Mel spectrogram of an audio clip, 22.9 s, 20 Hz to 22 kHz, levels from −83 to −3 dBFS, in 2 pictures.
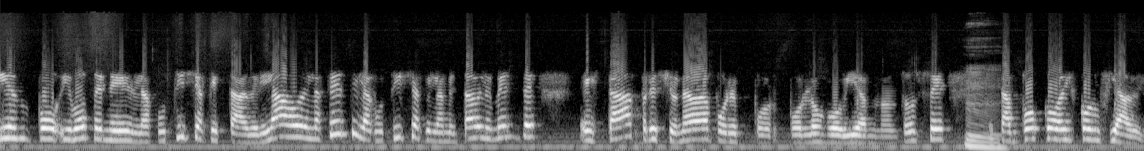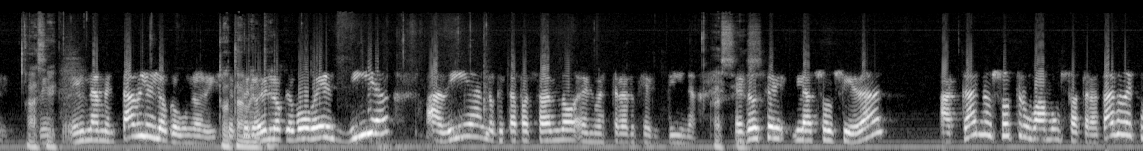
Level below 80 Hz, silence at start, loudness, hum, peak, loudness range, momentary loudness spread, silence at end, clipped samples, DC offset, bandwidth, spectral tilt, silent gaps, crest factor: -48 dBFS; 0 s; -15 LUFS; 50 Hz at -45 dBFS; -4 dBFS; 3 LU; 10 LU; 0 s; under 0.1%; under 0.1%; 16 kHz; -5.5 dB/octave; none; 12 dB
